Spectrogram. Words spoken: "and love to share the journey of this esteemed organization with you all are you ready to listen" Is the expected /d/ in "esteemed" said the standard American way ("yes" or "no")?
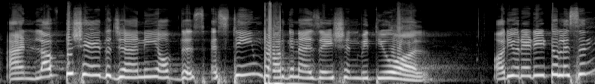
yes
